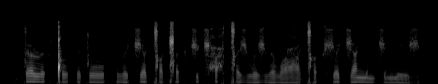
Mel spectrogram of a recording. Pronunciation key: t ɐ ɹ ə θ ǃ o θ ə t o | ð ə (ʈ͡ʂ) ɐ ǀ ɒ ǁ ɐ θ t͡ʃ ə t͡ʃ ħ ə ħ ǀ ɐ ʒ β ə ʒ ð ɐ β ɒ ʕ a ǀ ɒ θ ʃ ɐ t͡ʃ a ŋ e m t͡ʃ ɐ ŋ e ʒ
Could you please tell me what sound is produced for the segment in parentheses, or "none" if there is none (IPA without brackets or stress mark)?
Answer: t͡ʃ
